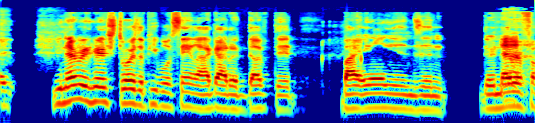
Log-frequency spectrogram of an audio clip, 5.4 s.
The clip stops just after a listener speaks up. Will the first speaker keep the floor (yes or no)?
yes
